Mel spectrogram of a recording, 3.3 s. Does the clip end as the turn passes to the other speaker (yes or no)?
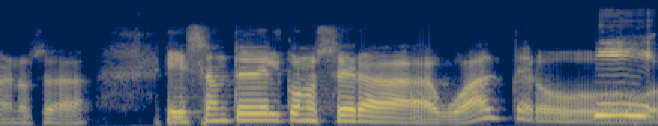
yes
